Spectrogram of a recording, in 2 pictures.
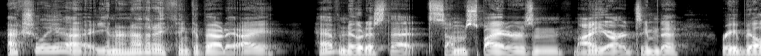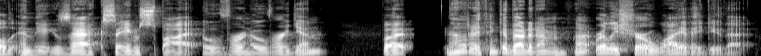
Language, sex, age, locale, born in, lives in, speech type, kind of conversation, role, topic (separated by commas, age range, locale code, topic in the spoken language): English, male, 25-29, en-US, United States, United States, read, expert-assistant, asker, How do spiders spin their webs?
